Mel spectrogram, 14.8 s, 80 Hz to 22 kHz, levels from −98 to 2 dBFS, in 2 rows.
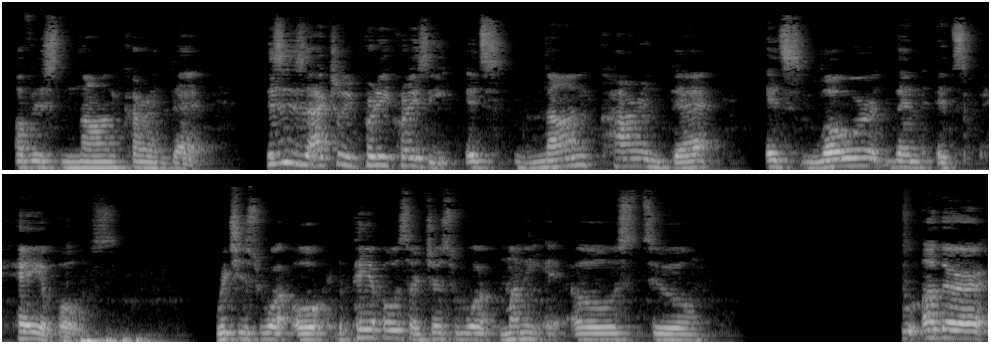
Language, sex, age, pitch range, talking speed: English, male, 20-39, 135-165 Hz, 130 wpm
